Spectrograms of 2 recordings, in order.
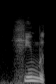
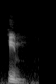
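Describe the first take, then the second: First: The h sound is pronounced. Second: The h sound is dropped. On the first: The speaker calls it wrong. "him と言わないです。" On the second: The speaker calls it right. "どういうか、"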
